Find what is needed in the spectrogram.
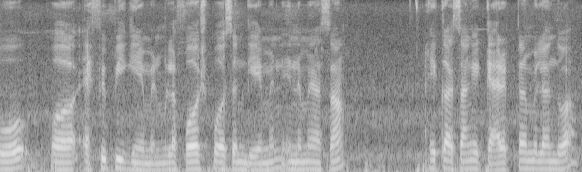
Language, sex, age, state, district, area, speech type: Sindhi, male, 18-30, Maharashtra, Thane, urban, spontaneous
